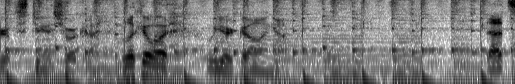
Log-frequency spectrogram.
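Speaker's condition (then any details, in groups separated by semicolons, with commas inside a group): No condition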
